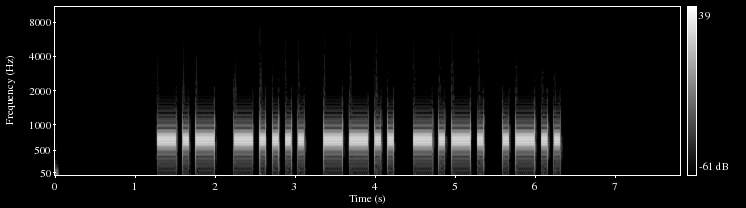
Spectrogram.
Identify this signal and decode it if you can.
Morse code, heard as a keyed tone, about 15 wpm, 700 Hz. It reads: K6ZCL
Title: K1USN SST QSO Practice - 15wpm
